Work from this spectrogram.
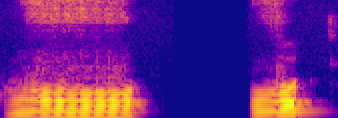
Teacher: You can notice the friction, V, V, very obvious friction, V, right? Here, for this approximant, you must produce like a ooh, ooh, ooh.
